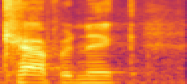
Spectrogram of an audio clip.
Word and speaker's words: Kaepernick: So Colin Kaepernick, did I say it right? – Yeah.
